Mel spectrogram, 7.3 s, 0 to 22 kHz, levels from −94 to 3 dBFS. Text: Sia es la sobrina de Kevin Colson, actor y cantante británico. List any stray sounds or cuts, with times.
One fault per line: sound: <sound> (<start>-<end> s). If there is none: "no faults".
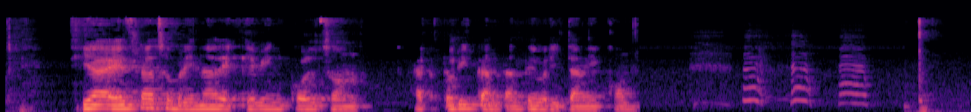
sound: laugh (5.2-6.6 s)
